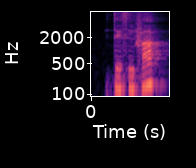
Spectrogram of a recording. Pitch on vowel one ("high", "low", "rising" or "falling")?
low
